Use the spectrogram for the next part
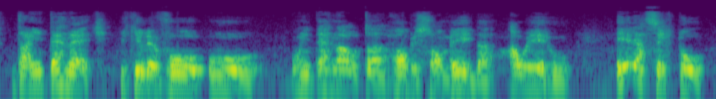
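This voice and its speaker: Sounding distant from the mic, a man teaches a grammar lesson in a slow, repetitive way, his voice a little husky and lively in pitch. He patiently explains the point and checks again and again that his listeners understand.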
